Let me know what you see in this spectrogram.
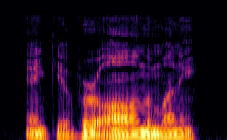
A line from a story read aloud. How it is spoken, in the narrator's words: vowed Tony faintly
